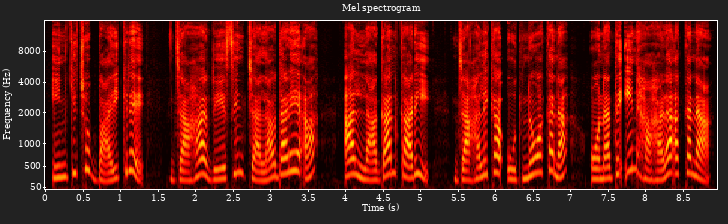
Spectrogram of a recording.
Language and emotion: Santali, surprised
